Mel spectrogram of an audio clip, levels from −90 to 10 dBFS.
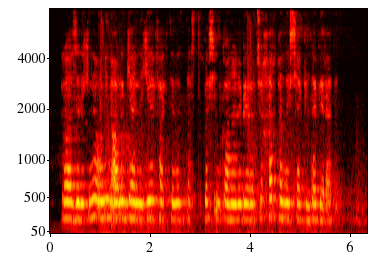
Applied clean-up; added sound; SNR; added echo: neural separator model SepFormer DNS4.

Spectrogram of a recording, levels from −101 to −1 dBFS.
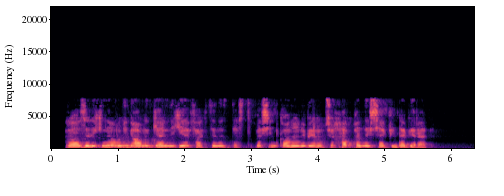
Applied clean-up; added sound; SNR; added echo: neural mask model DeepFilterNet 3.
